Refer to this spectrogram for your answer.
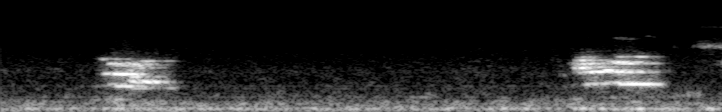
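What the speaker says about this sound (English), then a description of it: "my cat wants to talk to me really quick" A house cat meows twice, about two seconds apart. Both meows are short and clear, close by, over a low background hum.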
